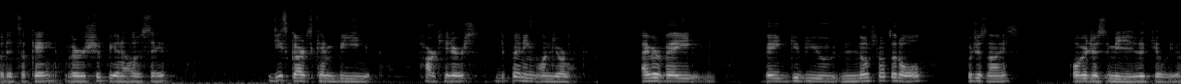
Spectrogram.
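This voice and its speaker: A quiet man's voice, fairly high in pitch, with monotone, flat intonation, a moderate pace and long, frequent pauses. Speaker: speedrunner. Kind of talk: live gameplay commentary.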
